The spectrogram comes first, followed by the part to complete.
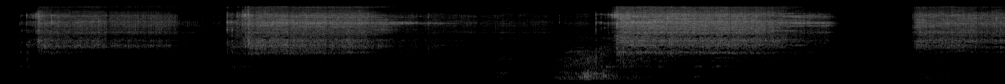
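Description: Battery-powered toy Thomas engine running while held in the hand: a high hissing whir from the toy, in four spells of one to two seconds with short silent gaps between them.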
